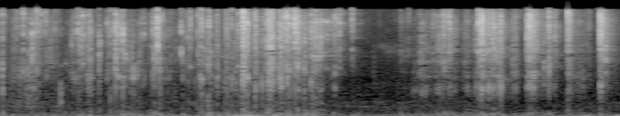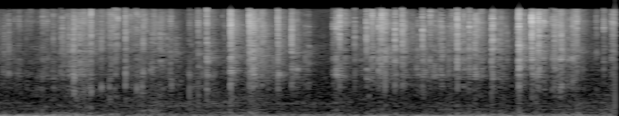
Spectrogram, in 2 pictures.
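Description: A large, dry, woody pine cone held in both hands has its scales scratched with long gold metal claw nails. Dense, irregular bursts of bright, dry crackling and crinkling scratches come in quick clusters, with a brief quieter lull partway through.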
